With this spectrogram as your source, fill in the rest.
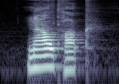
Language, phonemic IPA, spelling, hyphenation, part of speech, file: Dutch, /ˈnaːlt.ɦɑk/, naaldhak, naald‧hak, noun, Nl-naaldhak.ogg
- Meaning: stiletto heel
